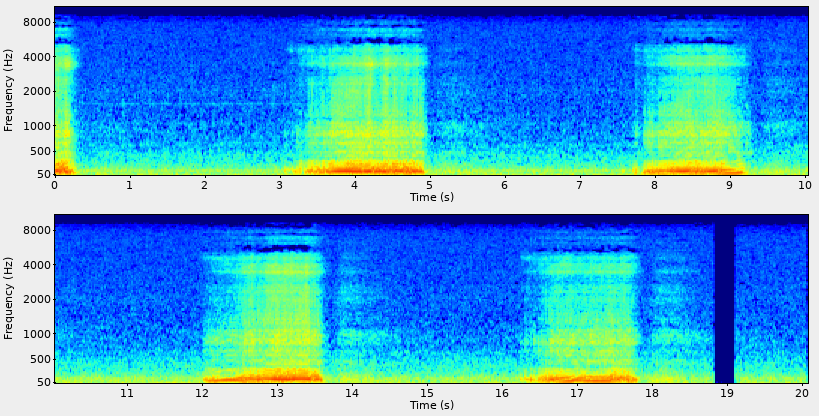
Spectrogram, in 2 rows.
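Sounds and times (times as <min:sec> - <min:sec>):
person snoring loudly: 0:00.0 - 0:00.4, 0:03.1 - 0:05.0, 0:07.8 - 0:09.3, 0:12.0 - 0:13.7, 0:16.3 - 0:17.9
quiet breathing: 0:03.0 - 0:06.1, 0:09.1 - 0:10.6, 0:13.6 - 0:15.1, 0:17.7 - 0:18.9.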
